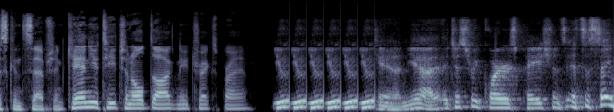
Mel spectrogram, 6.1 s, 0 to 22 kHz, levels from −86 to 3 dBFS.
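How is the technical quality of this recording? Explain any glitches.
The speech recording has one clear glitch. From 2.90 to 3.76 s there is a system hang loop: the playback path froze while the hardware kept replaying its ring buffer, so one 171 ms slice, which fits an 8192-sample buffer, repeats five times at 5.86 Hz. That produces a machine-gun stutter, and about a second of speech is lost. Unlike a packet-loss stutter, every repeat is exactly identical.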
